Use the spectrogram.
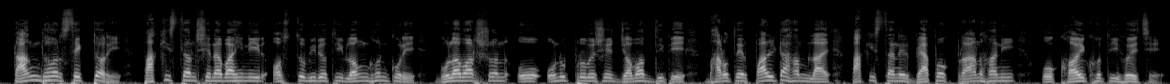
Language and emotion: Bengali, neutral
